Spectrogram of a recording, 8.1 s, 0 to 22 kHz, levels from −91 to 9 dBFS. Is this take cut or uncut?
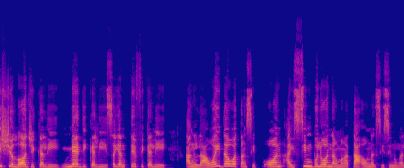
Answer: uncut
